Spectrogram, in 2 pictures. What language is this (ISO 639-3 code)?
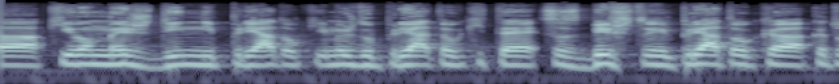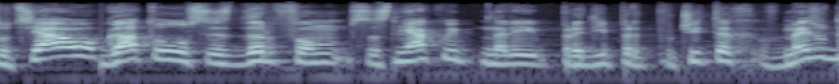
bul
